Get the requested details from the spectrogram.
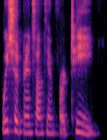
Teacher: stress is placed on the last lexical item which is T the tone is falling because statements are usually set with a falling tone · The focus here is broad, and that means everything is new information, and so the nuclear stress is placed on the last lexical item, which is tea. The tone is falling because statements are usually said with a falling tone, and there's no special reason for the speaker to use another tone here.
